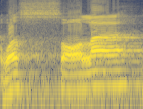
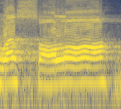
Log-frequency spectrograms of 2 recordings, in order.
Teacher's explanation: wassalah la tipis, bukan wassaloh, beda ya. Ntar beda imam lagi.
